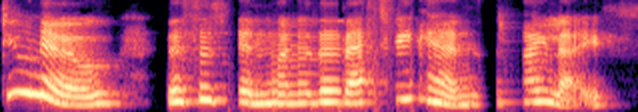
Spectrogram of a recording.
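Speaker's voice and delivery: half-remembered put-on Welsh accent, uncertain. Repeating what a woman said, failed attempt at an accent. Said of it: "Is that Welsh?".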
